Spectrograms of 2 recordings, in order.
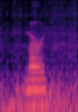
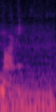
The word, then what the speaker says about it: Marne: let's get started Marin Marine Marne it's Marne I looked if I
